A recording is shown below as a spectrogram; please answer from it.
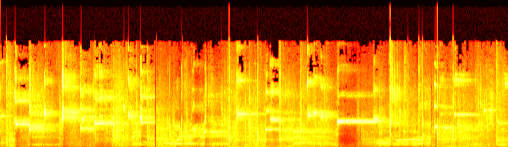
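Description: Indoor basketball game on a gym court: a basketball bouncing as it is dribbled, short high sneaker squeaks on the hardwood, and indistinct players' voices, all echoing in the large hall.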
